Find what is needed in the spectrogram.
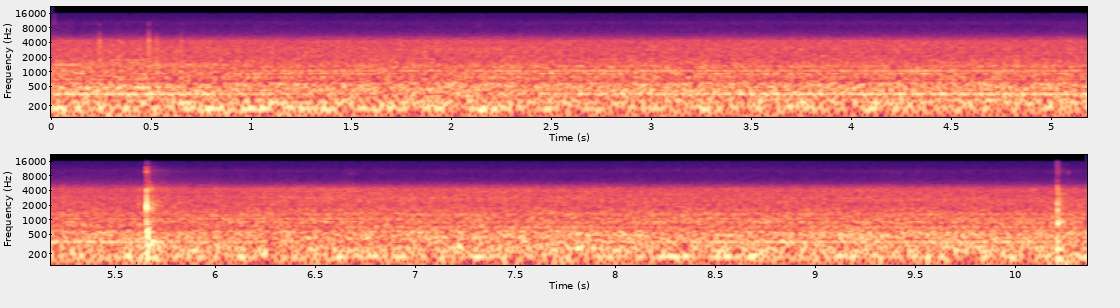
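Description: Steady mechanical room hum with a couple of faint steady tones running under it. About halfway through comes a single sharp click of a small laser-cut wooden piece against the wooden tray.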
